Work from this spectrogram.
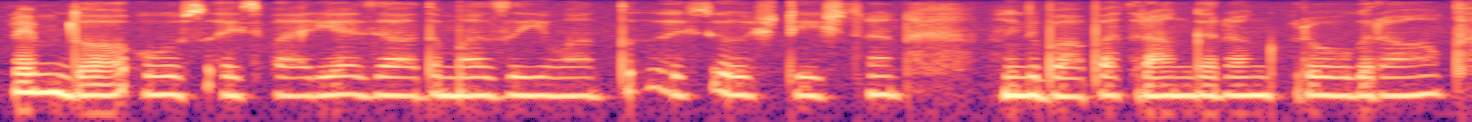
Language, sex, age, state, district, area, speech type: Kashmiri, female, 18-30, Jammu and Kashmir, Shopian, rural, spontaneous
